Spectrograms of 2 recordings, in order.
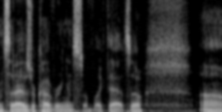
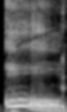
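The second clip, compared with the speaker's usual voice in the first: high, loud mock shocked Oh; shocked gasp; 9 semitones higher, 10 dB louder than usual. Teammates see the broken collarbone, mock shocked. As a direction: gasp like seeing a gruesome injury. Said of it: "they look at me and go".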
